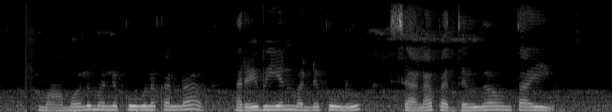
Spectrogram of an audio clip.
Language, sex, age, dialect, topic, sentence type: Telugu, female, 18-24, Utterandhra, agriculture, statement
